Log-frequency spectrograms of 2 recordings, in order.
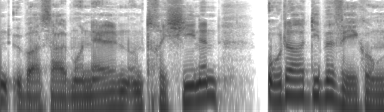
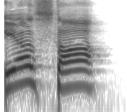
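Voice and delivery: high-pitched victorious hare cry; triumphant call. Acted. Hare arriving first at the snack bar, triumphant. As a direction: call out your win, sure of victory. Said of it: "siegesgewiss ... an und rief".

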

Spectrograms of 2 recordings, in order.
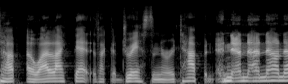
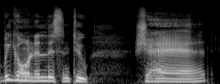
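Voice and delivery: normal talking voice

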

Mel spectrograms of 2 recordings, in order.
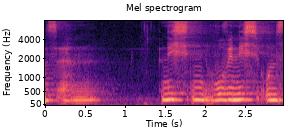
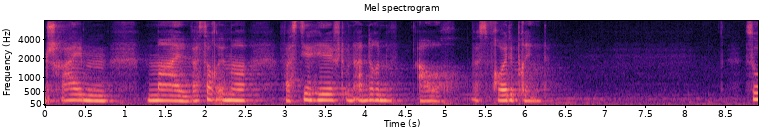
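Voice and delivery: guided meditation. Acted. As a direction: gently guide the breathing, unhurried. (ruhige Meditationsstimme)

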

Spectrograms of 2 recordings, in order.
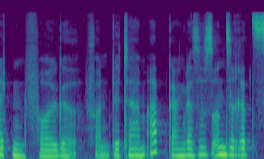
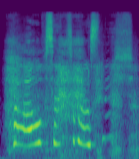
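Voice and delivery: high, pleading panicked voice; acted fear; 14 semitones higher, 4 dB louder than usual. Scared friend begging her not to say it, high panic. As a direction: beg her to stop in terror. Acted horror skit, killer clown.

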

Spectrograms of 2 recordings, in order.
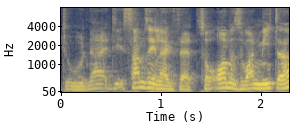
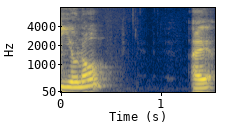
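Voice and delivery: usual speaking voice

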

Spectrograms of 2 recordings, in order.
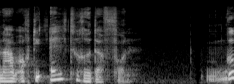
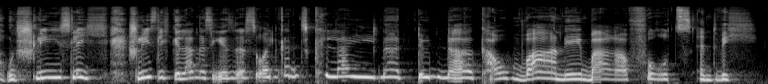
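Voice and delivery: high, drawn-out strained narration; tiny thin voice, as if pushing hard; straining; 11 semitones higher than usual. A narrator's reading. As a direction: squeeze the words out slowly, up high. Narrator enacts straining until release.

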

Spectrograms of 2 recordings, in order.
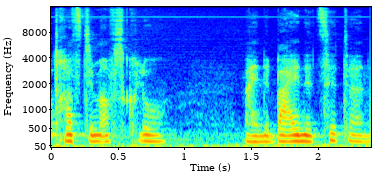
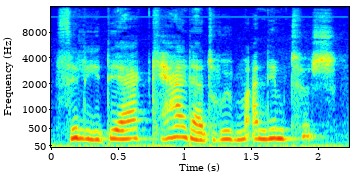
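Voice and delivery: a touch of fear, pitched higher; nervously asking about the man across the room; anxious question; 5 semitones higher than usual. A narrator's reading. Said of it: "frage ich ängstlich". (leicht ängstlich, etwas höher gefragt)

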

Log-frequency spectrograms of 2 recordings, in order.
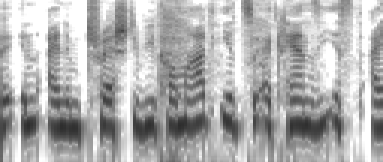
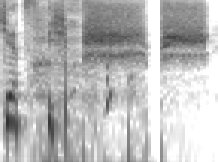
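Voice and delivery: imitating a shush; 2 semitones higher, slower than usual. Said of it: "Wie oft er dieses Psch".

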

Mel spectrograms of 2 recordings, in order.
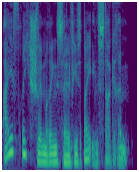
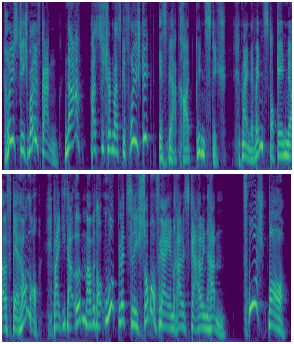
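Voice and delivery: much higher, fast gossipy goat voice; chatty mother goat on the phone; 10 semitones higher than usual. A narrator's reading. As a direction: gossip to the wolf, fed up with the kids. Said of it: "da sprach die Mutter Geiß zu ihm".

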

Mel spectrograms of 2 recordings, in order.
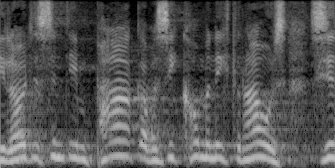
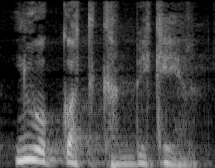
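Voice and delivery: objector; 7 semitones lower than usual. Retold or imitated. Acted objector in a dialogue.

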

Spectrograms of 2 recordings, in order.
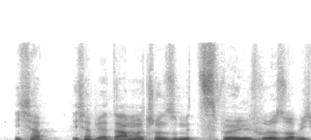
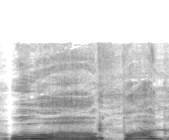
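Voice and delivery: laut und hoch herausgerufen; nachgemachter Schreckensschrei; 12 semitones higher, 7 dB louder than usual. Retold or imitated. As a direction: einen erschrockenen Schrei imitieren. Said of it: "Julian schreit so". (nachgeahmtes erschrockenes Schreien)

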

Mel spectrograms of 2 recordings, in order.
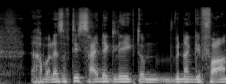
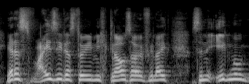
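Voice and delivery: higher, pleading friend's voice; friend insisting; 7 semitones higher than usual. Retold or imitated. Friend on the phone insisting the wallet is there, higher voice.

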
